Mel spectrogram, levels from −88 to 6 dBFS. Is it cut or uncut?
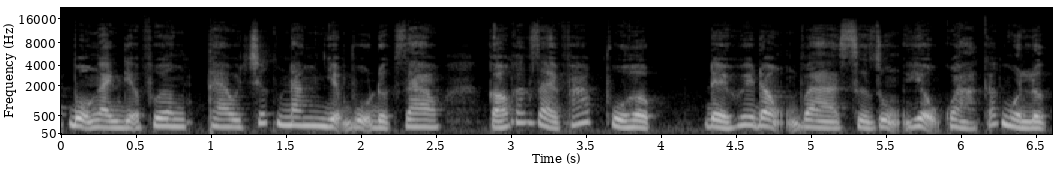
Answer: uncut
